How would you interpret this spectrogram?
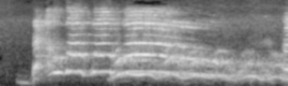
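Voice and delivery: high, loud barking woofs; a big dog chasing the cat, loud barks. Acted.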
